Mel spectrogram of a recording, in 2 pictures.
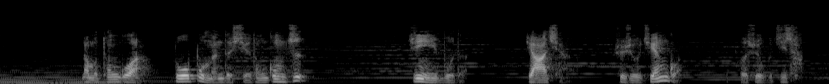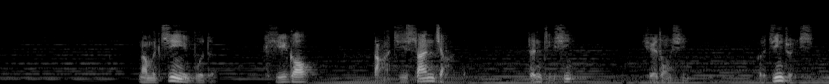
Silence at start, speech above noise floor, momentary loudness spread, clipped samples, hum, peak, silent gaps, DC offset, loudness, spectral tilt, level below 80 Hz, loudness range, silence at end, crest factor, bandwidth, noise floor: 0 s; 32 dB; 24 LU; under 0.1%; none; -8 dBFS; none; under 0.1%; -32 LUFS; -3.5 dB/octave; -58 dBFS; 6 LU; 0 s; 26 dB; 6.8 kHz; -63 dBFS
